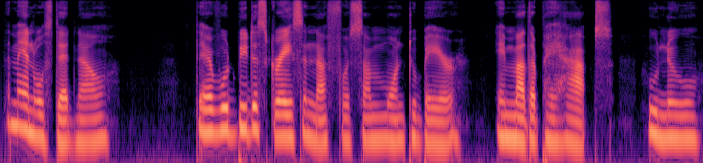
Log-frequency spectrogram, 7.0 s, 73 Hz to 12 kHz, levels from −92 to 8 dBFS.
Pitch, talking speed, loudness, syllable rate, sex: 165 Hz, 155 wpm, -19 LUFS, 4.8 syllables/s, female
